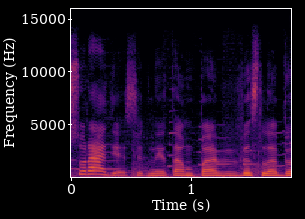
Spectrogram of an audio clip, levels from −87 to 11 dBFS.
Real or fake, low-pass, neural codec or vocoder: real; 14.4 kHz; none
